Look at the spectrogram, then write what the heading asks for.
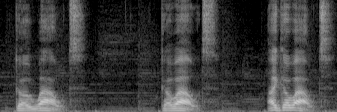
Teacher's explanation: Between the words go and out, again a w sound would intrude. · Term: intrusion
